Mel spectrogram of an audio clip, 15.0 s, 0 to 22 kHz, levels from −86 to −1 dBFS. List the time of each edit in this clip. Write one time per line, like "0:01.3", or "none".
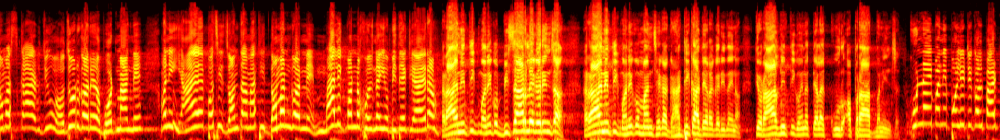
0:06.6
0:13.5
